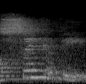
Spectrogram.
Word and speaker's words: syncope: They were called syncope episodes. Look that up. How do you spell it?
